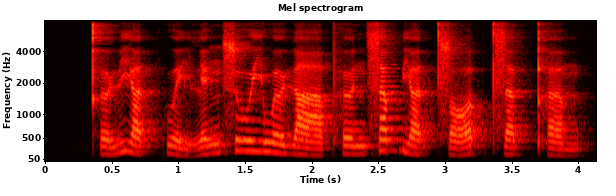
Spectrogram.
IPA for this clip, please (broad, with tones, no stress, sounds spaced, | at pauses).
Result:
kʰ ɵ˨˥ ɥ j ɐ˨˥ t̚ kʷ e˨˩ j l ɪ˨˧ ŋ s uː˧ j w ɵ˨ ɥ aː˨ pʰ ɵ˧ n s ɐ˥ p̚ j ɐ˨˥ t̚ t͡s ɔː˨˥ t̚ t͡s ɐ˨˥ k̚ pʰ ɐ˨ m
